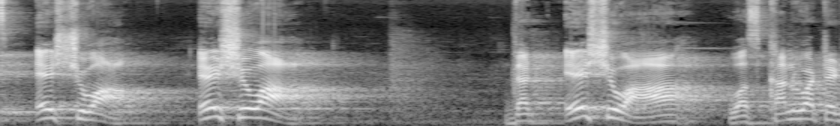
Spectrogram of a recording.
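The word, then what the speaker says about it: ישוע: In the Hebrew version or the Aramaic version, the pronunciation of the name is Yeshua.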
